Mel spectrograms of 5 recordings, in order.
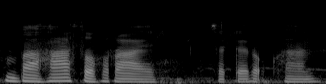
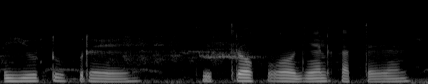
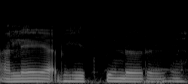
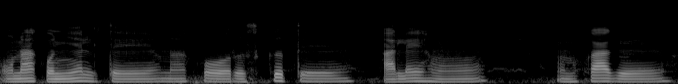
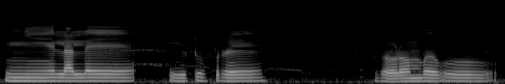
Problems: constant background noise, low volume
